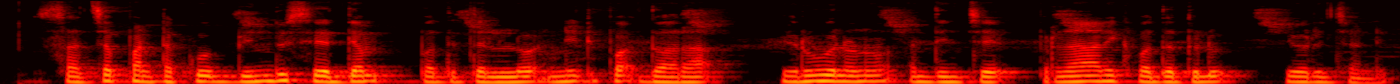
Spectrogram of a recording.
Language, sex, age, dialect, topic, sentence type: Telugu, male, 25-30, Central/Coastal, agriculture, question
